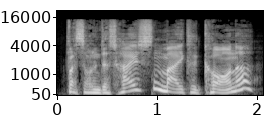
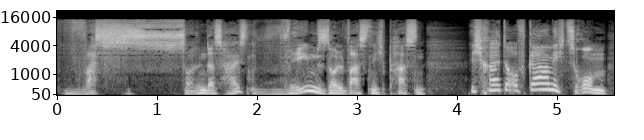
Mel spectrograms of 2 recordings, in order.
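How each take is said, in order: First: Lauter, höher, empörter Ausruf; Empörung herausrufen. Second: Grummelnd empört. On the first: Ron empört über Schwester. (empört und laut) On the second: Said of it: "rhabarberte Ron die ganze Straße entlang". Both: A narrator's reading.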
